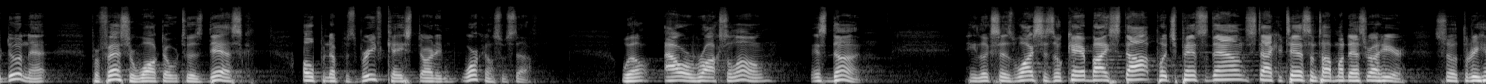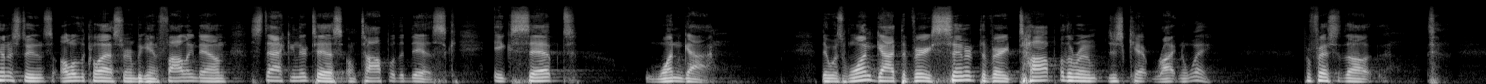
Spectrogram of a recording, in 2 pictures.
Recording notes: at Broadway Baptist Church, Lexington, Kentucky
